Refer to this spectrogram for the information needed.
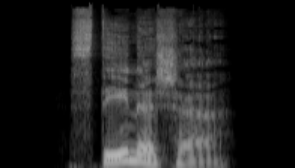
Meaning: inflection of sthenisch: 1. strong/mixed nominative masculine singular 2. strong genitive/dative feminine singular 3. strong genitive plural
- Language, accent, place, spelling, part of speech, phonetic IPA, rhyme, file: German, Germany, Berlin, sthenischer, adjective, [steːnɪʃɐ], -eːnɪʃɐ, De-sthenischer.ogg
